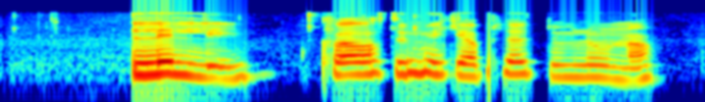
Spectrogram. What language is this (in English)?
Icelandic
